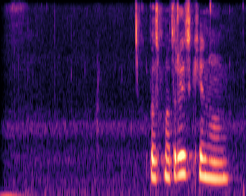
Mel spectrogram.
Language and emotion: Russian, neutral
